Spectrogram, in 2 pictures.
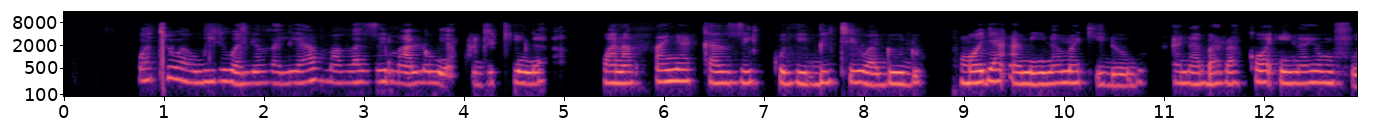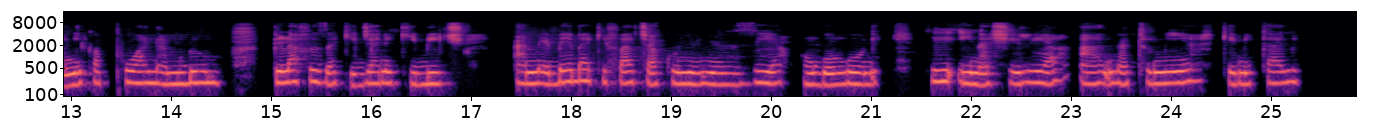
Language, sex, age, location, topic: Swahili, female, 18-24, Kisii, health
